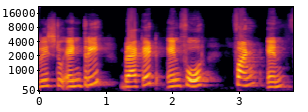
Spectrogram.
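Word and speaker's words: Pfund: series bracket series and fun series here p is silent so we'll call it as fun series these are the five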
